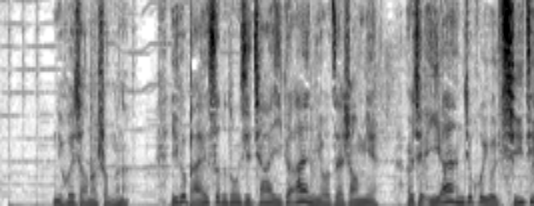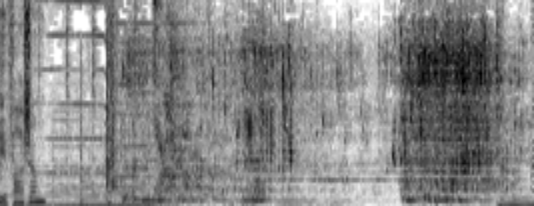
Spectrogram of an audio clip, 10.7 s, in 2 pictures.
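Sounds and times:
speech: 0.5s - 8.1s
toilet flushing: 6.4s - 10.6s.

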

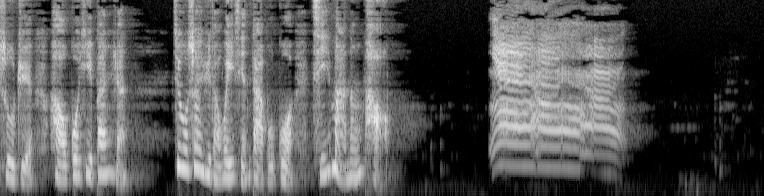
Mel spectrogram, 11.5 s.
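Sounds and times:
speech: 0.0s - 2.0s, 2.6s - 5.9s
long distant scream of agony: 7.3s - 9.8s.

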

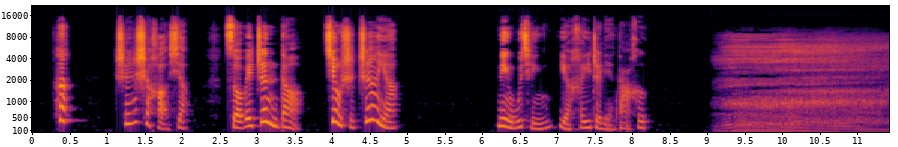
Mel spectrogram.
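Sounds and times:
speech: 1.2s - 4.9s, 6.2s - 8.3s
Nian beast roaring: 9.1s - 11.4s.

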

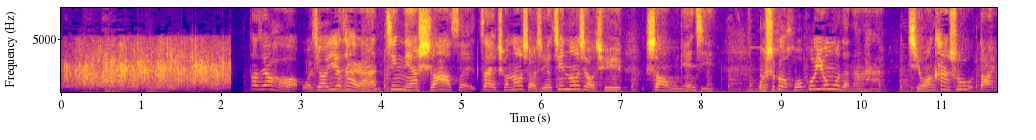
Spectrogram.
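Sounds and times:
audience applause: 0.0s - 2.2s
speech: 2.5s - 11.6s.

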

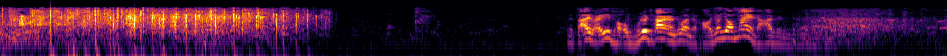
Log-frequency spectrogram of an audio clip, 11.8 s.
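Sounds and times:
audience applause: 0.0s - 4.2s
speech: 7.2s - 10.2s
laughter: 9.8s - 11.8s.

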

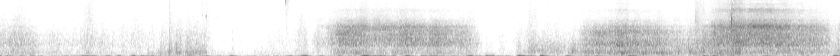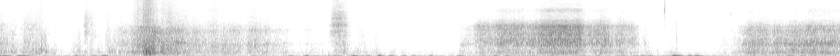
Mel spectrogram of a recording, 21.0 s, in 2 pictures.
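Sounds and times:
slow airy breathing: 3.9s - 15.3s, 16.2s - 18.7s, 19.6s - 21.0s.

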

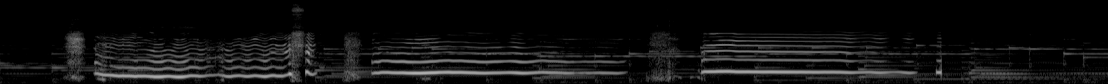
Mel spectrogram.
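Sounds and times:
little girl crying: 0.7s - 9.5s.

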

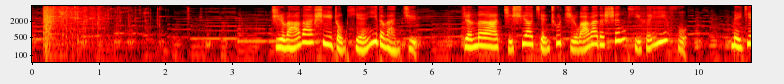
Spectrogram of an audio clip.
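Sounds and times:
porcelain doll shattering: 0.0s - 2.9s
speech: 3.6s - 10.7s.

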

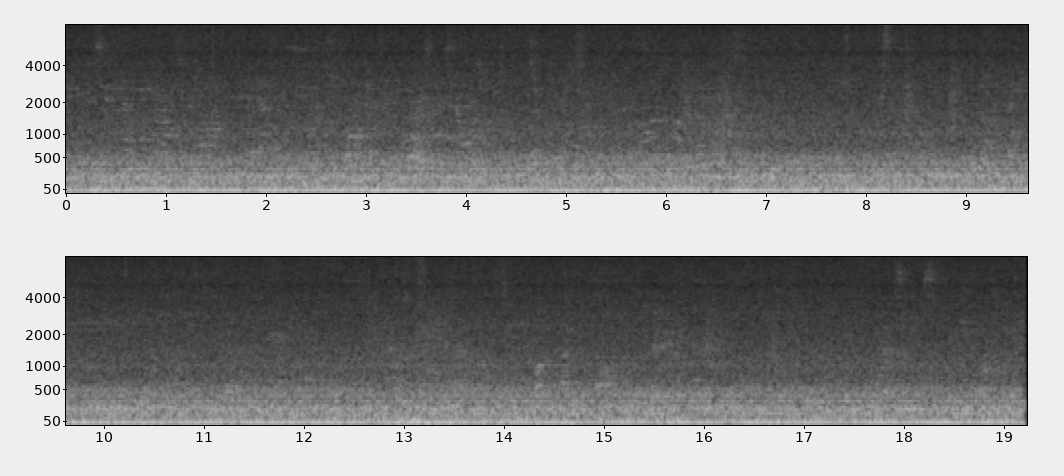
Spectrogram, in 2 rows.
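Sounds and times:
air conditioner outdoor unit droning in a courtyard: 0.0s - 19.2s
faint conversation: 0.0s - 19.2s.

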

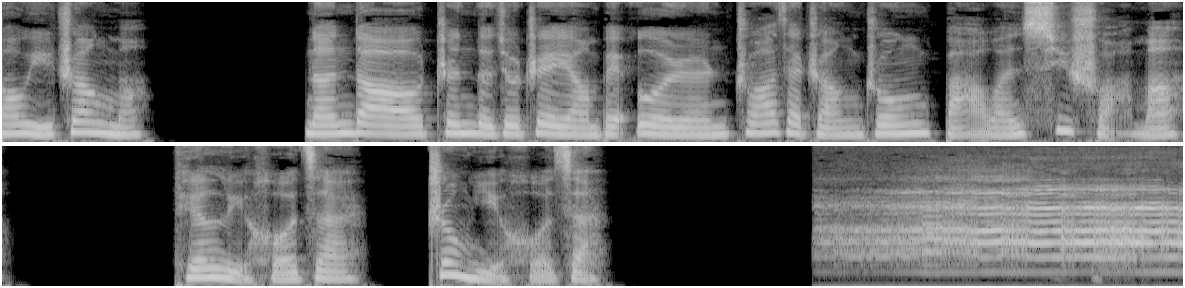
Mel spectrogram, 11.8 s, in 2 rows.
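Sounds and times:
speech: 0.0s - 0.8s, 1.5s - 6.0s, 6.8s - 9.0s
furious roar like a mad lion: 10.0s - 11.7s.

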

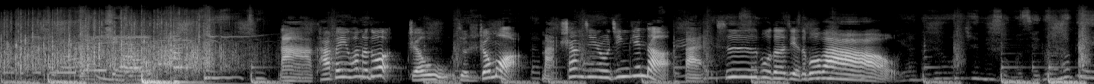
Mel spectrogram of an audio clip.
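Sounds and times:
crowd applause: 0.0s - 2.8s
speech: 1.1s - 1.6s, 2.8s - 9.1s.

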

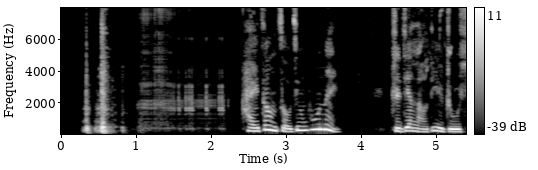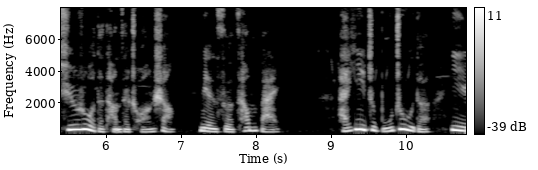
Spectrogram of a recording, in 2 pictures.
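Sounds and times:
door creaking open: 0.3s - 2.3s
speech: 2.5s - 3.8s, 4.4s - 8.4s, 9.1s - 10.7s.

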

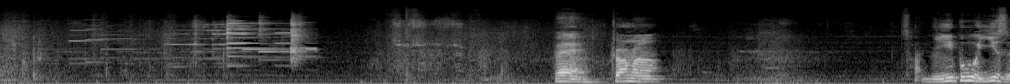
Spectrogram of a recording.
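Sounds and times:
phone call ringing tone: 0.6s - 3.3s
speech: 5.6s - 6.7s, 9.2s - 10.0s.

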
